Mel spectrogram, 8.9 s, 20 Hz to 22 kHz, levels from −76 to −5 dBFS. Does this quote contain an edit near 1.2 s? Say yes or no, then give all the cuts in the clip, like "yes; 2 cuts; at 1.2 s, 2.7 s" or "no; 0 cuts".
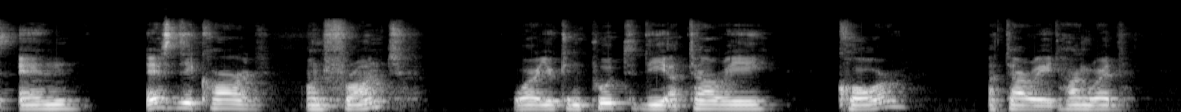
yes; 1 cut; at 1.2 s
